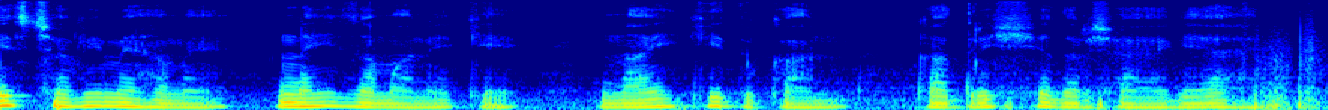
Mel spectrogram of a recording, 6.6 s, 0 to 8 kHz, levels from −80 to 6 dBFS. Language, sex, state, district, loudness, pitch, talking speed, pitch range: Hindi, male, Bihar, Kishanganj, -29 LUFS, 95 Hz, 135 wpm, 90-110 Hz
